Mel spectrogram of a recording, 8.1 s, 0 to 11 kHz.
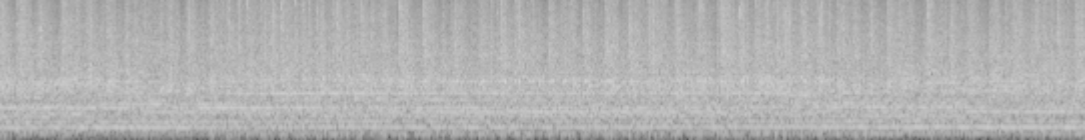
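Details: Yamaha RD250 two-stroke twin, bench-mounted on a stand with total-loss ignition, run after swapping the coil wires, with carb adjustments: loud, crisp crackle firing evenly, smoking, with no rattles or knocks; likely a good engine.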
